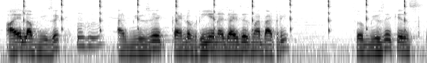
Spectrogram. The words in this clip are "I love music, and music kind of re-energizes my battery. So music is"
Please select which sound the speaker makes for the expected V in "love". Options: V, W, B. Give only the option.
V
